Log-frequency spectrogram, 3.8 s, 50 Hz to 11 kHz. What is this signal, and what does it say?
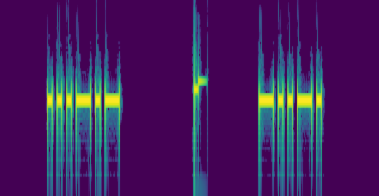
Morse code, heard as a keyed tone, about 25 wpm, 700 Hz. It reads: <SK> /
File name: Single Punctuation-Prosign - Rapid-Fire - 25wpm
